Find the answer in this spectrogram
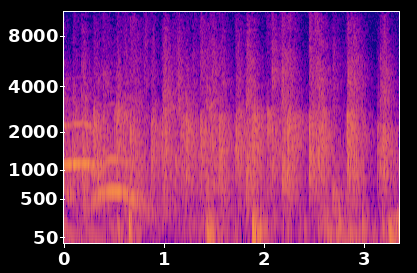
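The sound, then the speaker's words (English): An audience applauds at a live show in Detroit with dense, steady clapping, and a whistle cuts through near the start. “All right, put your hands together, everybody, right now for the Mean Boys!”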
